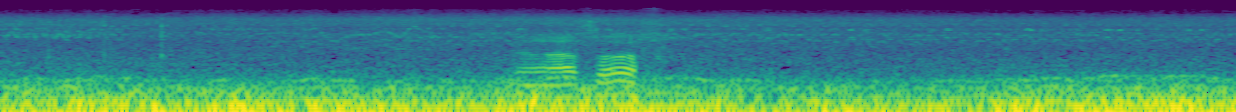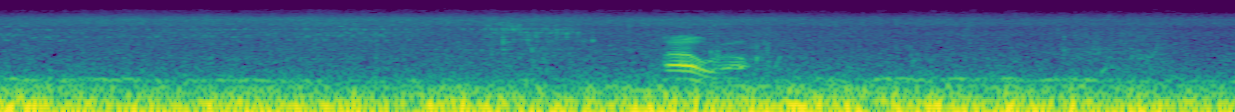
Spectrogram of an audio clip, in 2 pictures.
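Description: A fishing reel clicks as its handle is wound.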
